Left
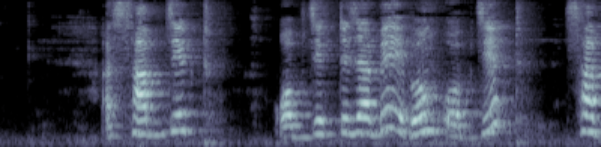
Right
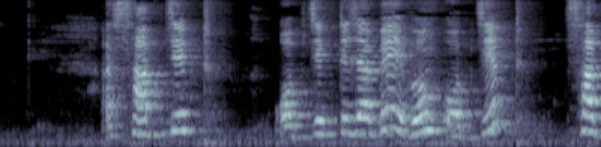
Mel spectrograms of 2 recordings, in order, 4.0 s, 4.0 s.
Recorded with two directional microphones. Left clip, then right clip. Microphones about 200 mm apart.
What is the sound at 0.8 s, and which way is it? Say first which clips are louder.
A woman's voice: left 3 dB; 40° left (ahead or behind).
